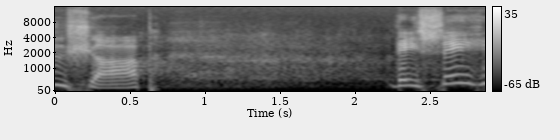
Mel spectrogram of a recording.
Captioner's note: laughter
